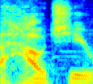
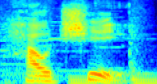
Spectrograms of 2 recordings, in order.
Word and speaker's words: HAOQI: It's HAOQI, HAOQI, because the Q and the I is more of a chi, not a ki. It's a chi.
